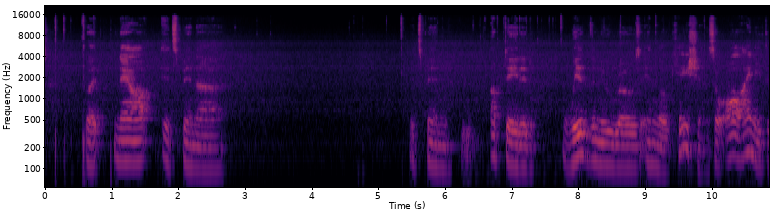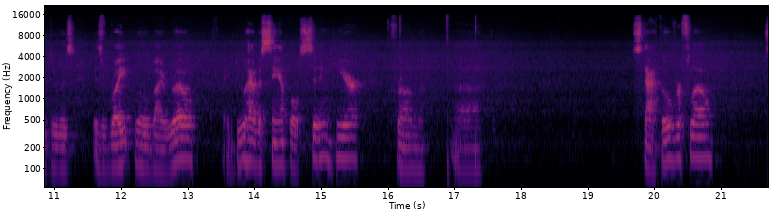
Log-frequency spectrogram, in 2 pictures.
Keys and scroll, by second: 0.0-0.7 typing, 3.2 Left, 4.7 d, 5.3 BackSpace, 5.7 Left, 5.9 d, 6.2 Right, 8.4 shift+Right, 8.6 shift+', 9.2 shift+BackSpace, 9.7 shift+;, 16.9 shift+super+b.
